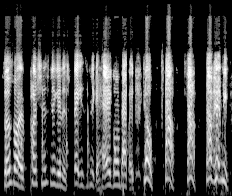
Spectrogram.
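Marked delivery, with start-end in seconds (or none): 2.9-4.6 high-pitched mimicry of a man begging; hammed-up plea for mercy; mock pleading. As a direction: imitate him crying out under punches. Mimics man being punched.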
